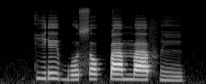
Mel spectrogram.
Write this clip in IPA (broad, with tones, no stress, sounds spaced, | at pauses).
k i˦ ɾ e˦˨ b o˨˦ s ɔ˦ k͡p a˦ m a˧ f ĩ˨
